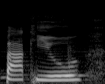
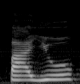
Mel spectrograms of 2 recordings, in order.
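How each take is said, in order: First: The first word ends with a clear k sound. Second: The first word ends without any k sound. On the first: The speaker calls it wrong. "So I thought it's pronounced as pak" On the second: The speaker calls it right. "it's silent K. It should be Pa"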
